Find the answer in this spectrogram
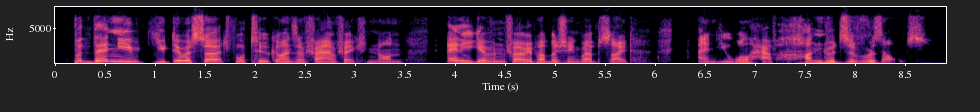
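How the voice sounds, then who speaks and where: A speaker with a British accent talks at a moderate pace. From Britain. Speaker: fanfiction writer. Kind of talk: casual chat.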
